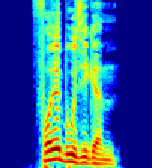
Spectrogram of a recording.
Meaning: strong dative masculine/neuter singular of vollbusig
- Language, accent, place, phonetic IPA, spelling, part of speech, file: German, Germany, Berlin, [ˈfɔlˌbuːzɪɡəm], vollbusigem, adjective, De-vollbusigem.ogg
